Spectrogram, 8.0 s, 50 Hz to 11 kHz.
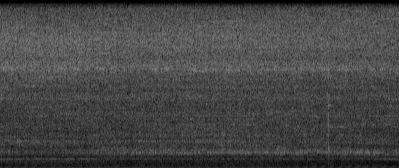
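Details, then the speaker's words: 2002 Chevrolet Silverado, 21 years old, after bleeding the power steering, idling: faint constant whine above the engine note, somewhat better than before; tired power steering pump suspected, not confirmed. "Still got a little bit of whine, but I think that's to be expected in an older truck."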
